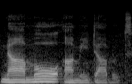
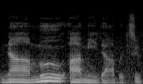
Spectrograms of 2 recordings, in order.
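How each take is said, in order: First: The first word ends with an 'mo' sound. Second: The first word ends with an 'mu' sound. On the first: This is how the tradition says it. "but it becomes Namo Amidabutsu" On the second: This follows the written character. "the technically correct pronunciation would be Namu"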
